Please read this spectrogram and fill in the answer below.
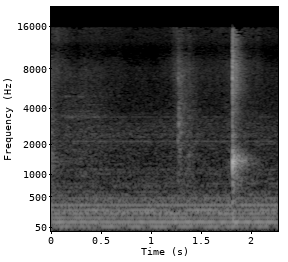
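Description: A single sharp snap-like click near the end, preceded by a fainter tick, over a low steady hum.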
